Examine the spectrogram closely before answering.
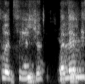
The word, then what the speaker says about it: Letitia: Letitia, is that how I pronounce it? I'll It's keep Letitia. It's Letitia.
